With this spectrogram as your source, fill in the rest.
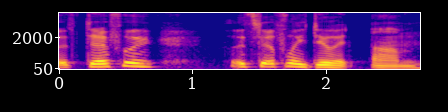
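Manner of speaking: very high words stretched and pushed through a yawn. Agreeing to the other speaker's plan, speaking while yawning. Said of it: "I'm yawning".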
